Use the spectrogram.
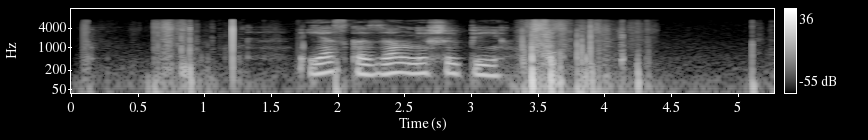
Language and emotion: Russian, neutral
